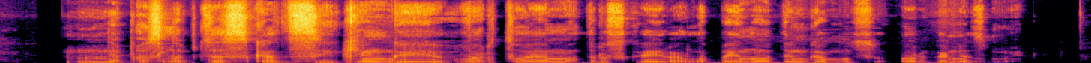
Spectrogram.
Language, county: Lithuanian, Šiauliai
